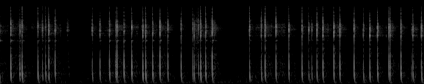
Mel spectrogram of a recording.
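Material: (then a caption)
Plastic. A matte gold hollow plastic Christmas bauble, held in both hands, is tapped quickly with fingernails. It gives bright, dry clicks with almost no ring, about thirty taps in quick bursts with two brief pauses.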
